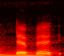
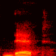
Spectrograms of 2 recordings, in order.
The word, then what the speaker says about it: debt: इट इज़ नॉट डेबिट, इट्स डेट, DEBT। यहाँ बी जो है वो साइलेंट होता है।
